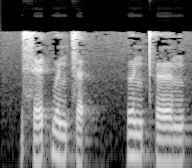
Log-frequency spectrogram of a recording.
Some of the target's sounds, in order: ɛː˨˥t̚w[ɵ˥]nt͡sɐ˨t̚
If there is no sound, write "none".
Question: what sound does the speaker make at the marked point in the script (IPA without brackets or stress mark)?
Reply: ɵ˧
